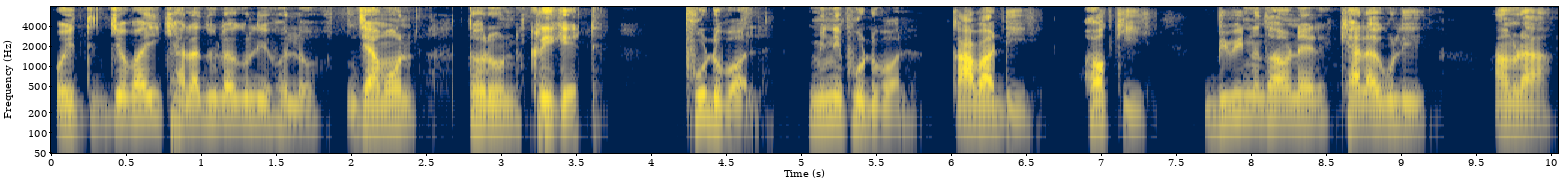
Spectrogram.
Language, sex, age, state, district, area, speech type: Bengali, male, 18-30, West Bengal, Dakshin Dinajpur, urban, spontaneous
